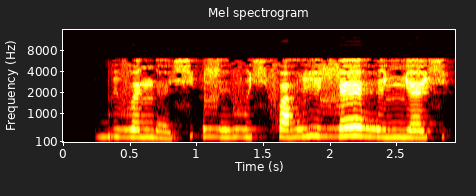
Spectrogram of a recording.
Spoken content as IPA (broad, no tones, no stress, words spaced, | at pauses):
bivɛŋɛ̤ç | ɮe̤vɪçfaɦi ɮɛ ɦɪɲɛç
